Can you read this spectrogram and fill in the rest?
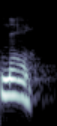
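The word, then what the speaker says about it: nay (נא): It's just a little word spelled N-A in our language. It's pronounced nay.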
